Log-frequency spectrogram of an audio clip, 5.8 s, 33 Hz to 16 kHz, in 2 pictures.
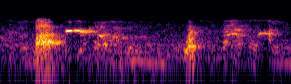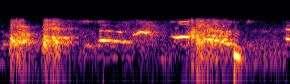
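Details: Tiny dog Coco barking at a frightened 15-year-old girl after being urged to attack; sharp, yappy barks come in irregular bursts, mixed with the girl's screams and voices talking over them.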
